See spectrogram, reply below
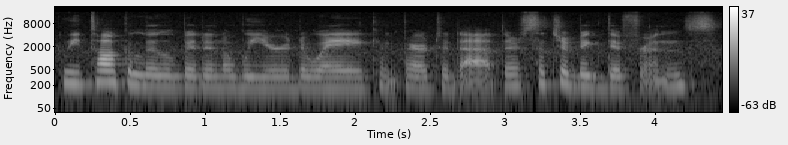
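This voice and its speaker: A woman's voice: lowish voice, steady tone, normal speed, vocal fry, slight background noise. A woman from Belgium with a Flemish accent, whose first language is Dutch, chatting casually with her live-stream viewers and greeting them as she plays.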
